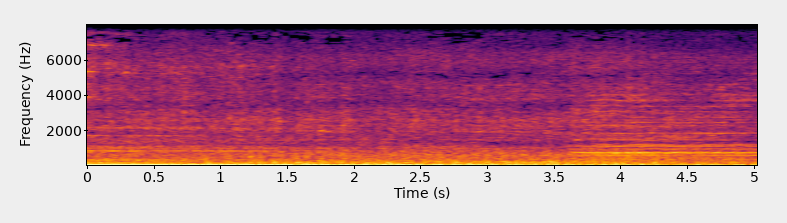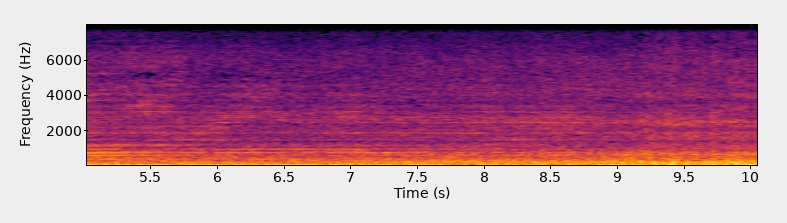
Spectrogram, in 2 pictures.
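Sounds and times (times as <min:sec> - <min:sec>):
train rumbling past: 0:00.0 - 0:10.0
locomotive horn chord: 0:03.6 - 0:07.9.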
